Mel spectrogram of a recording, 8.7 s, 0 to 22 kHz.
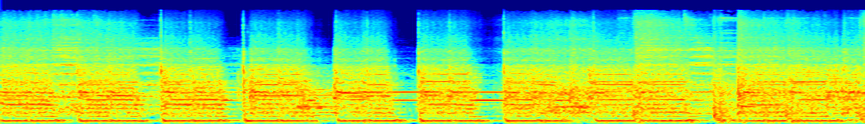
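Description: Live rock band playing electric guitars and bass over a drum kit, the low bass note repeating in phrases that break off about every 0.8 seconds.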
